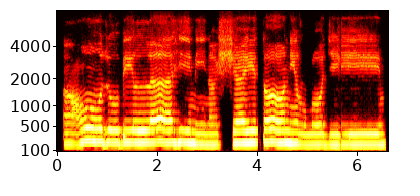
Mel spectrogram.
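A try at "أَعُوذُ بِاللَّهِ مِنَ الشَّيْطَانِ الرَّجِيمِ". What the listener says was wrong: Nah, Bu itu huruf shinnya agak monyong. Minasya, bukan minasya, tapi minasya. Coba ulang.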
